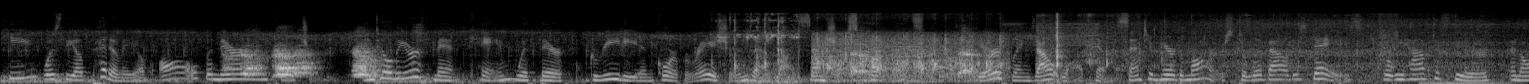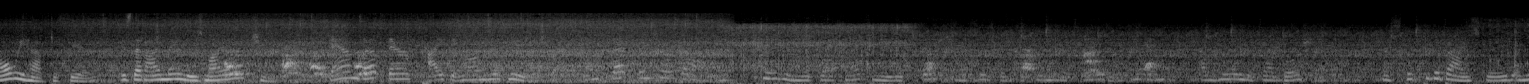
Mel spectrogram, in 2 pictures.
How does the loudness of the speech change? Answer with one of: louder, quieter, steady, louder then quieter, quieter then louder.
quieter.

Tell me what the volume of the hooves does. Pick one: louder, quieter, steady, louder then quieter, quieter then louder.
quieter.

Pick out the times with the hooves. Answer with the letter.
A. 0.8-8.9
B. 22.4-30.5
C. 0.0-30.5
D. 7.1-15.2
D.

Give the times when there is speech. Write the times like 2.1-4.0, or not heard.
0.0-30.5.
